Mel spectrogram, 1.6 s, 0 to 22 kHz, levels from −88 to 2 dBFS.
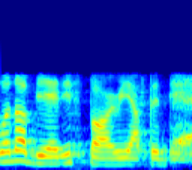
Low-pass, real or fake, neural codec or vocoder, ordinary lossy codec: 3.6 kHz; fake; autoencoder, 48 kHz, 32 numbers a frame, DAC-VAE, trained on Japanese speech; none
